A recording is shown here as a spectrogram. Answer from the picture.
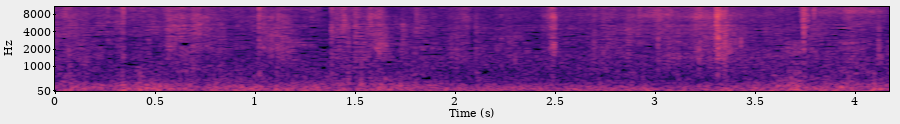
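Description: Two-stroke gasoline engine of a large radio-control model airplane running on the ground with its propeller spinning, buried under heavy wind noise on the microphone.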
